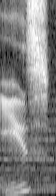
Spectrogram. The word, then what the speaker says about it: Ys: I've heard a lot of people say ease. So that's what I go with.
